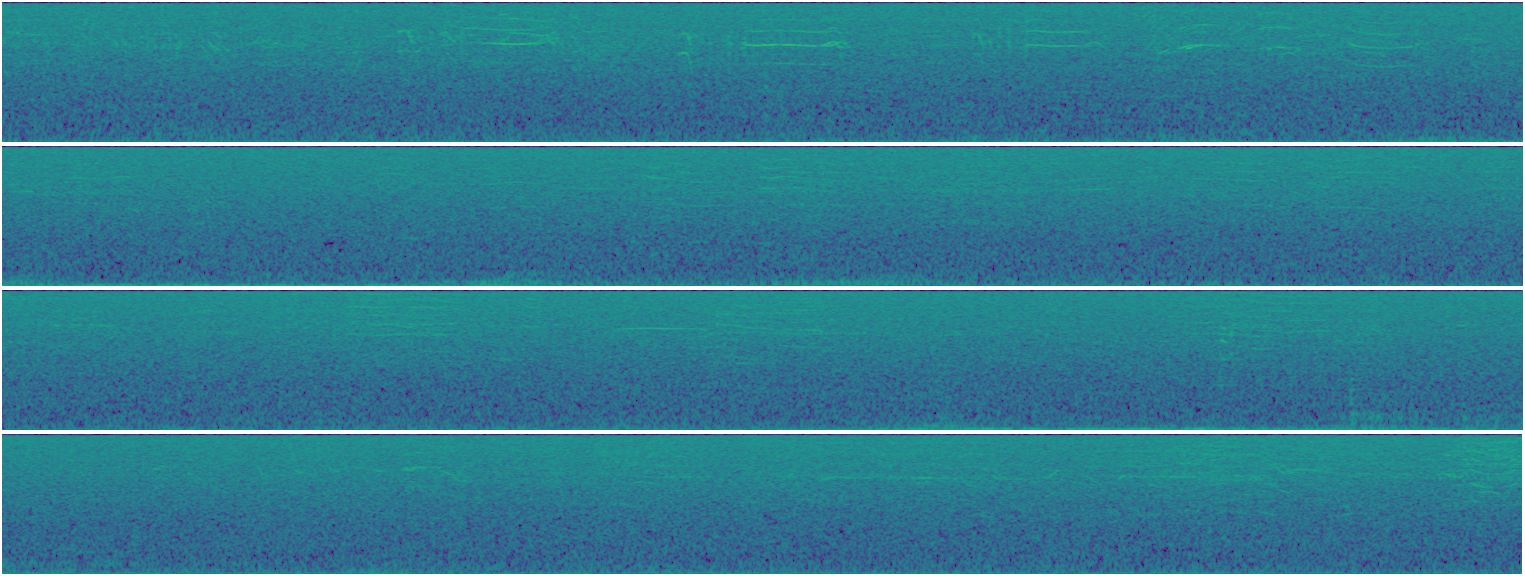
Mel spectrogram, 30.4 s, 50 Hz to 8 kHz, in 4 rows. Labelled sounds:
2.3	4.3	Pacific white-sided dolphin, 2.2 to 5.9 kHz
5.1	7.1	Pacific white-sided dolphin, 2.0 to 4.6 kHz
10.4	10.7	Pacific white-sided dolphin, 3.4 to 3.6 kHz
17.1	17.4	Pacific white-sided dolphin, 3.2 to 4.1 kHz
18.3	19.4	Pacific white-sided dolphin, 3.4 to 3.8 kHz
21.2	21.9	Pacific white-sided dolphin, 3.2 to 7.2 kHz
29.1	29.4	Pacific white-sided dolphin, 3.6 to 4.3 kHz

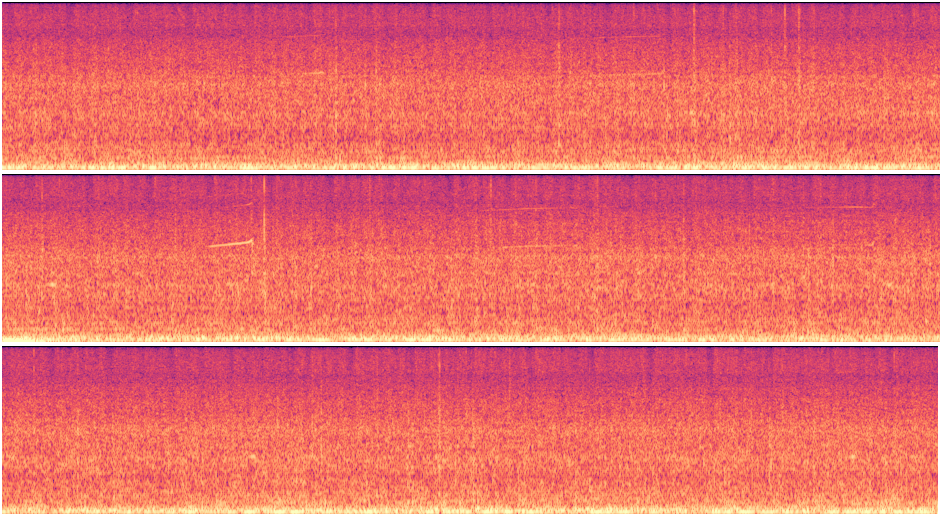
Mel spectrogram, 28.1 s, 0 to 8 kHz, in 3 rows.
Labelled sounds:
6.2	6.6	killer whale, southern resident, 4.1 to 4.3 kHz
11.4	11.9	killer whale, southern resident, 2.1 to 2.4 kHz
14.3	14.9	killer whale, southern resident, 4.1 to 4.3 kHz
17.7	18.1	killer whale, southern resident, 4.2 to 4.4 kHz

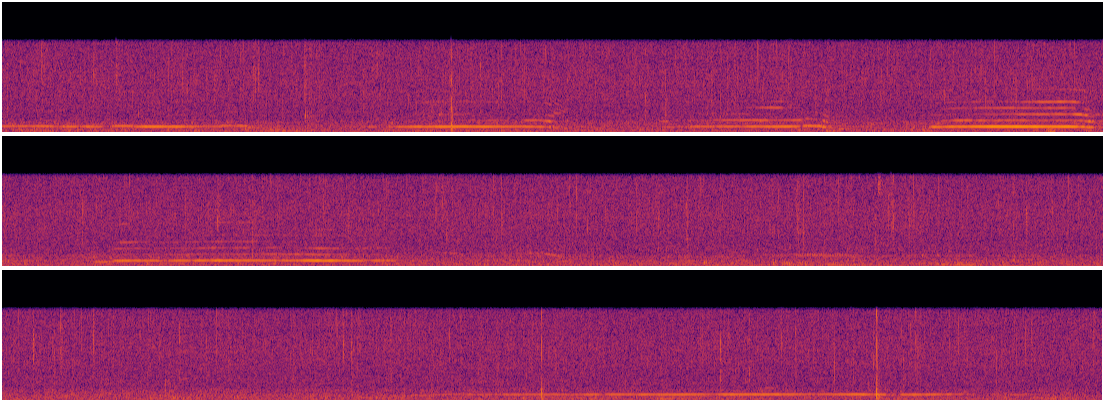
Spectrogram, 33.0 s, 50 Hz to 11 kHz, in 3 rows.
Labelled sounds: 5.2	5.6	humpback whale, 0.84 to 1.1 kHz
7.1	7.8	humpback whale, 0.91 to 2.2 kHz
9.4	11.0	humpback whale, 0.94 to 2.8 kHz
13.0	14.4	humpback whale, 1.4 to 2.2 kHz
15.3	15.6	humpback whale, 1.1 to 1.2 kHz
16.3	16.6	humpback whale, 0.84 to 1.3 kHz
18.9	19.4	humpback whale, 0.91 to 1.1 kHz

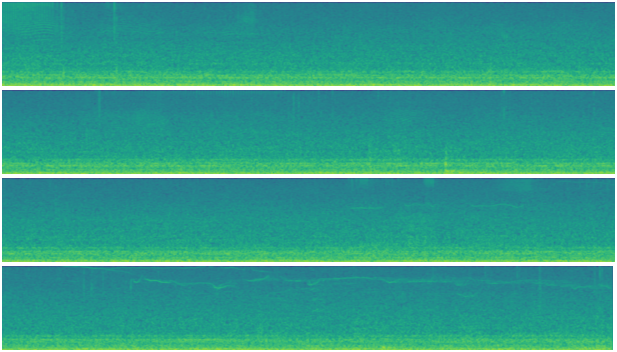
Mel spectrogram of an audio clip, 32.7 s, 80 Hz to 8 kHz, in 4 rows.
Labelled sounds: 26.8	27.8	killer whale, 6.9 to 8.0 kHz

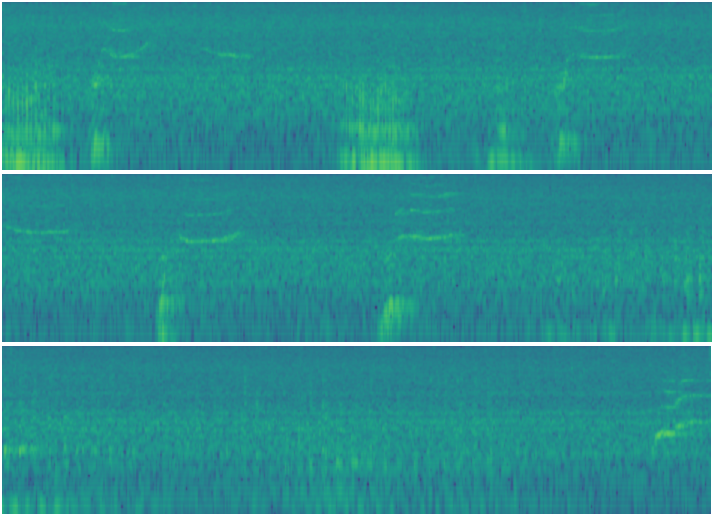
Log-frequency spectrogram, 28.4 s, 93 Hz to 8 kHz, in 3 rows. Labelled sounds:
1.3	2.0	humpback whale, 1.8 to 4.0 kHz
2.6	3.4	humpback whale, 1.8 to 2.3 kHz
7.5	8.3	humpback whale, 1.8 to 7.5 kHz
9.5	10.4	humpback whale, 1.6 to 2.0 kHz
11.8	12.7	humpback whale, 1.2 to 6.8 kHz
14.7	15.6	humpback whale, 1.4 to 7.4 kHz
27.6	28.3	humpback whale, 0.78 to 3.3 kHz

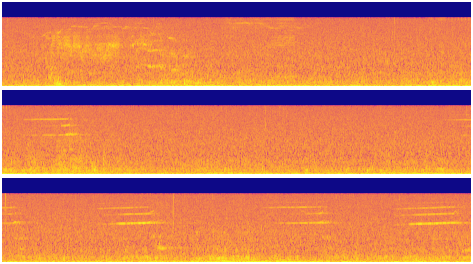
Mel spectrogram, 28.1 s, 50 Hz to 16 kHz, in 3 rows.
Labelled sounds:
20.6	22.1	killer whale, 0.34 to 5.1 kHz
24.1	25.4	killer whale, 2.2 to 4.5 kHz
26.6	28.1	killer whale, 0.58 to 5.2 kHz

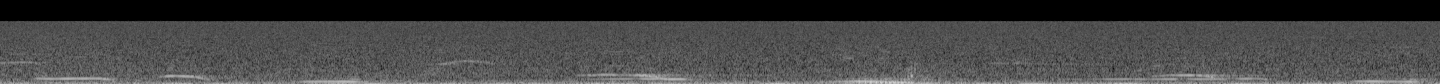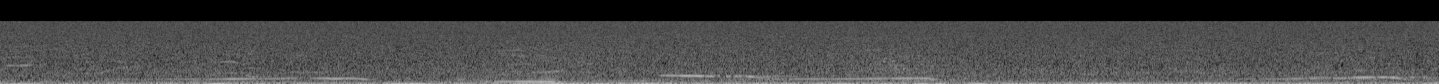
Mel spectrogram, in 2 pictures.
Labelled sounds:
0.0	0.9	humpback whale, 0.93 to 1.1 kHz
4.4	5.0	humpback whale, 0.93 to 1.2 kHz
14.5	14.7	humpback whale, 0.83 to 1.0 kHz
19.4	19.6	humpback whale, 1.8 to 2.0 kHz

